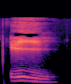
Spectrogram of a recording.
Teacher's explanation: un i dont il faudra prolonger la prononciation afin de marquer la différence avec le i court. La bouche est légèrement ouverte, on tire sur les lèvres, on sort un i bien tendu et on fait tenir le son. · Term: i long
